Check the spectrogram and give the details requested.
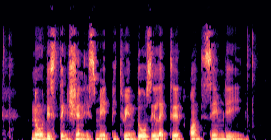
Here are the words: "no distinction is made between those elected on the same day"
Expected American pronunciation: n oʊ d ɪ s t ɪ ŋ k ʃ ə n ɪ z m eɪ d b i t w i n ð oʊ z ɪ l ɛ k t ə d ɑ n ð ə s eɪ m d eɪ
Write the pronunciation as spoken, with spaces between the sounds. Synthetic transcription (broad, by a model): n oʊ d ɪ s t ɪ ŋ k ʃ ə n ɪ s m eɪ d b i t w i n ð oʊ s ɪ l ɛ k t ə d ɑ n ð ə s eɪ m d eɪ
